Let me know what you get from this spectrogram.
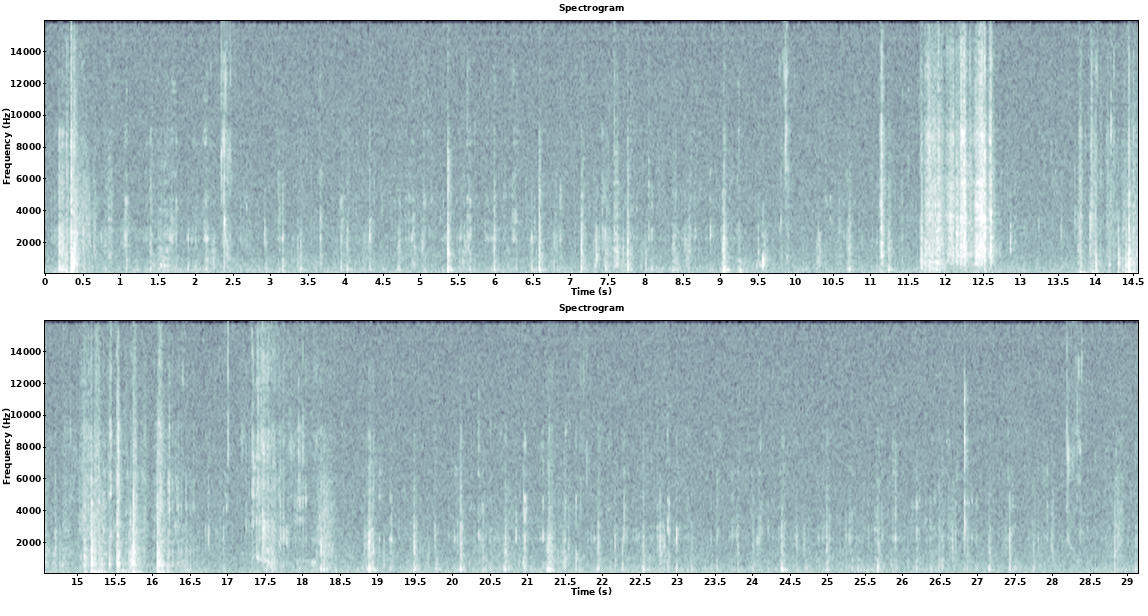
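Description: Close-up chewing and crunching of fried breaded chicken fingers: many small mouth clicks and bites, with a louder rustling burst about twelve seconds in.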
